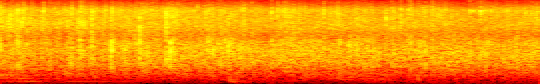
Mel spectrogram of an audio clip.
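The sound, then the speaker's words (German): An audience claps steadily as a speaker is welcomed on stage, a dense, even wash of many hands sustained at a constant loud level for a few seconds with no voices standing out. “Lasst uns Applaus geben.”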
